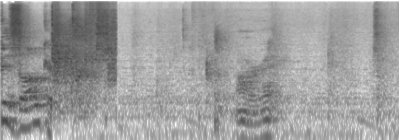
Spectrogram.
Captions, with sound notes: BIZONKERS! *Loud crash* Alright...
